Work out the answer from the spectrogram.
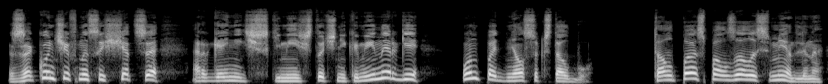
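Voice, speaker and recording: A man narrating an audiobook in an even storytelling manner. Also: high-pitched, no room sound, clean studio sound.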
